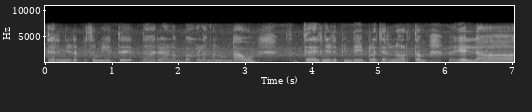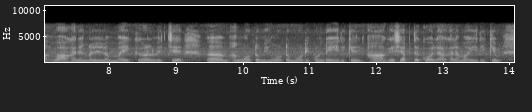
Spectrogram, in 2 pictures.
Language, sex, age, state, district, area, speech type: Malayalam, female, 60+, Kerala, Palakkad, rural, spontaneous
